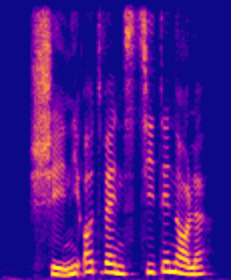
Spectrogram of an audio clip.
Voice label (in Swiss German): "adventszit", alsace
